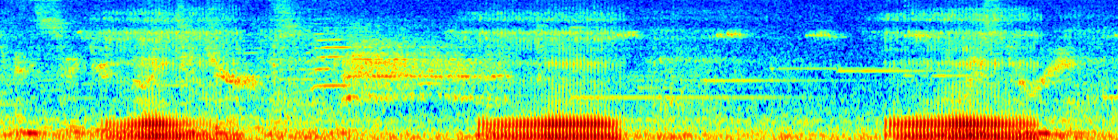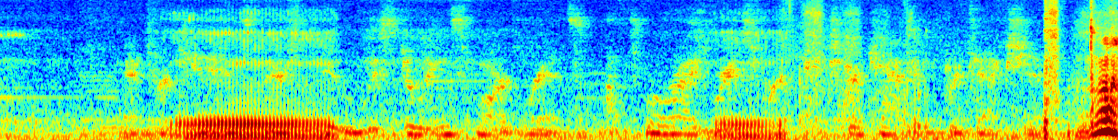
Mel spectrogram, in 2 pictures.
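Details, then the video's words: Lucy, a sleeping English Bulldog puppy girl, gives a steady series of five harsh, rumbling snores roughly every two seconds, each with a fainter whistling breath between, and a soft voice at the end. "English Bulldog puppy girl sleeping and snoring"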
